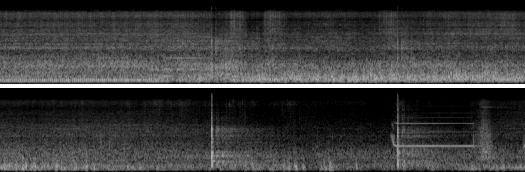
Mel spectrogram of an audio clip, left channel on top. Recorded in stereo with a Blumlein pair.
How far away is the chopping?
About 1.5 m.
